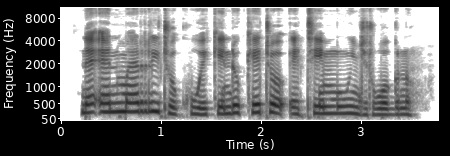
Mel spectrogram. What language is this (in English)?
Luo (Kenya and Tanzania)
